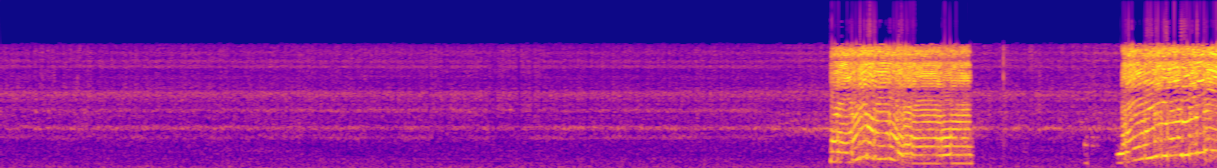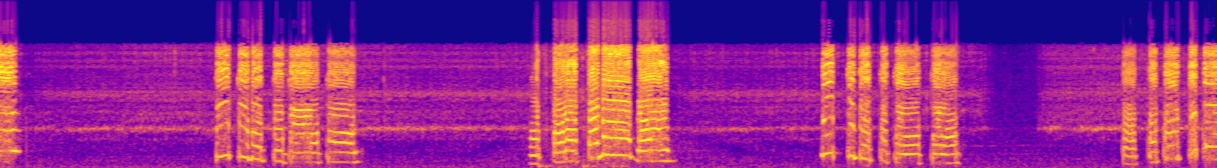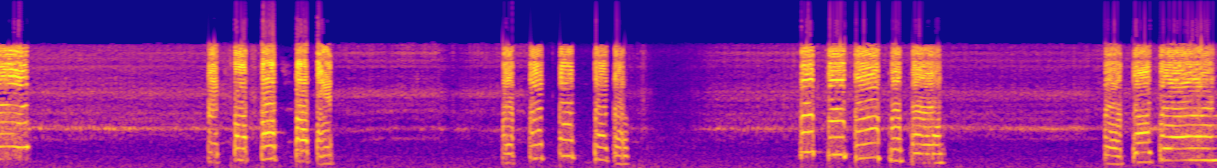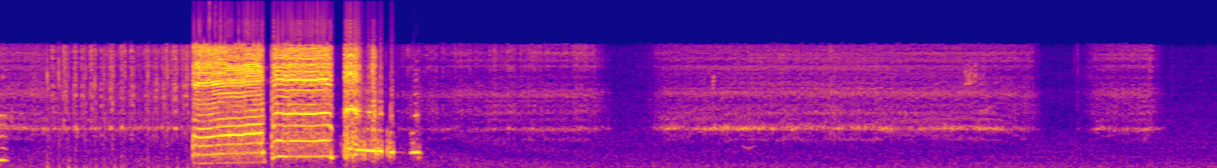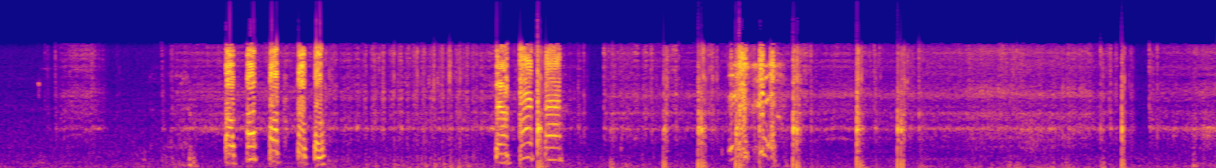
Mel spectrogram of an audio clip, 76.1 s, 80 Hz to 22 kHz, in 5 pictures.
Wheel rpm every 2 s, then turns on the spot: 70, 70, 70, 70, 70, 70, 70, 60, 60, 70, 70, 40, 60, 60, 50, 70, 60, 50, 40, 30, 60, 60, 70, 60, 30, 30, 50, 60, 70, 40, 10, 20, 50, 60, 50, 70, 60, 50.
22-24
